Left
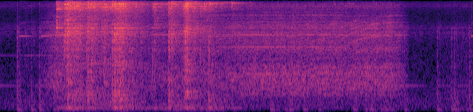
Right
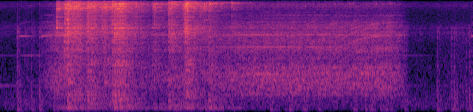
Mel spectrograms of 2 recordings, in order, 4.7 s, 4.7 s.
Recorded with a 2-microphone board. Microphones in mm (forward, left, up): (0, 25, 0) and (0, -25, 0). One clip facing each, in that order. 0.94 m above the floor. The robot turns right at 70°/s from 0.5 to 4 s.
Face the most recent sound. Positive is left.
turn(degrees=-110)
